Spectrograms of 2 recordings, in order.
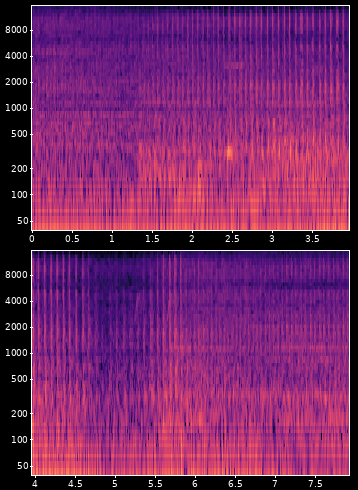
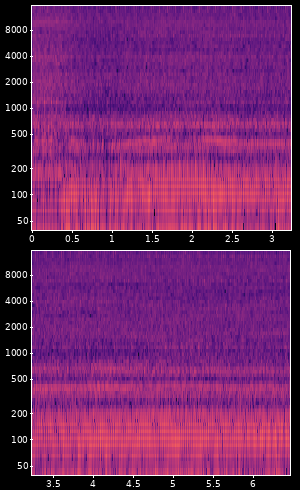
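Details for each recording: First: Toyota Axio petrol engine with electronic throttle body, unstable idle: fast even patter swells, sags and recovers; rpm problems, weak pickup, AC problems and stalling, caused by a dirty throttle body (butterfly) needing cleaning. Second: Toyota Axio petrol engine that had idle, rpm drop and pickup problems from a dirty electronic throttle body: steady smooth idle, no misses or hunting, after throttle body cleaning.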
